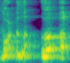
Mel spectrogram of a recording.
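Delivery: weeping, breaking into sobs. Imitating the other speaker finding a favorite piece, imitating Amber sobbing. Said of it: "Tears coming down the side of her eyes".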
